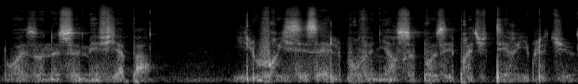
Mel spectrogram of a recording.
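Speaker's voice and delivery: usual speaking voice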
